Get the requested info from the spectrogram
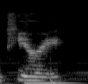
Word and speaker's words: Perry: The last name is actually Peary. – Peary? – Peary.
